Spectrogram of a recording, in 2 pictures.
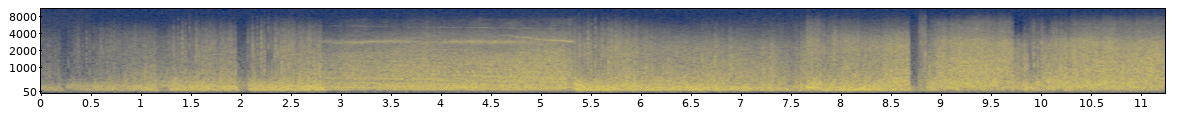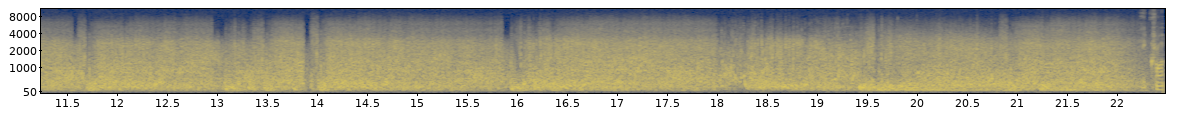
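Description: Battle soundtrack of artillery fire and shell explosions: a dense, continuous din with a few brief breaks, and a faint whistling tone about three seconds in.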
